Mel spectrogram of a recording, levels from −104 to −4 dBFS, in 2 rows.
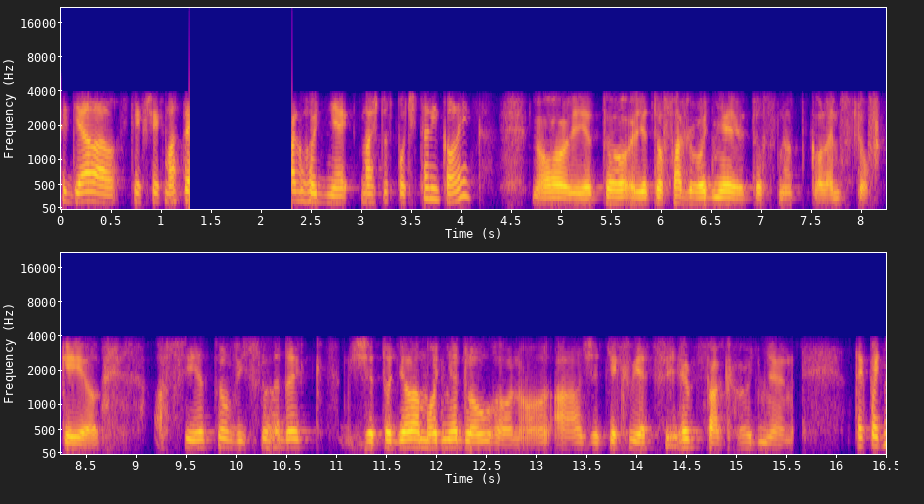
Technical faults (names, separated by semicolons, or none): G.729 codec; audio dropout to silence; VoIP packet loss concealed by the speech codec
